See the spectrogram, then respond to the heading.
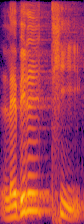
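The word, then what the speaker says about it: לבלתי: 이 없게 하옵소서, 이거를 레빌티, 그렇게 발음해요.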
